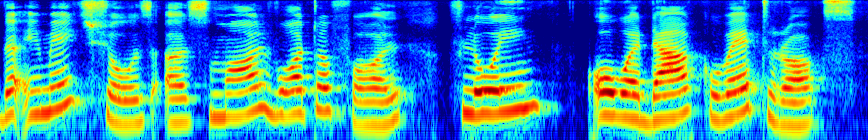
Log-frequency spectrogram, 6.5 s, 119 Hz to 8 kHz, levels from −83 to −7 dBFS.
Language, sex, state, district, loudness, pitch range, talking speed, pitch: English, female, Gujarat, Valsad, -18 LUFS, 220-280 Hz, 100 wpm, 250 Hz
